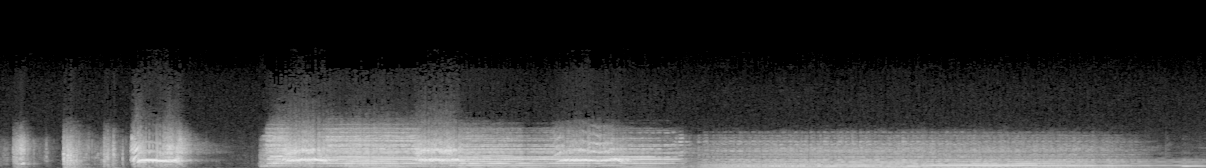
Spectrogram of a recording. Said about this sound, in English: Screaming finally. Felt better for it.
